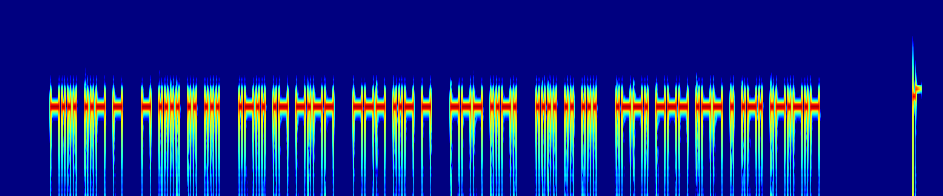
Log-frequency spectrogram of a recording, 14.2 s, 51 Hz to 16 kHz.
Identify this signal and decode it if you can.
Morse code, heard as a keyed tone, about 28 wpm, 700 Hz. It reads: BUT THIS LAY OUT OF HIS POWER.
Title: Sentences from Top 1000 Words - Review Part 2 - 28wpm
